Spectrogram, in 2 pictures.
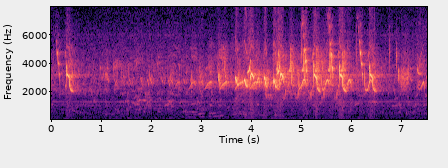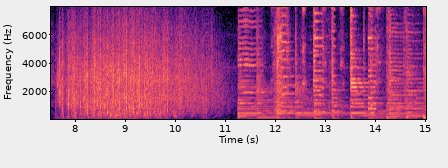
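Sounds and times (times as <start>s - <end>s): small birds twittering: 0.0s - 7.6s.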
